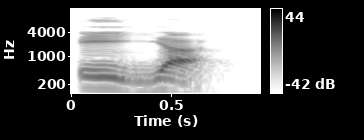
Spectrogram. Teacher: And there's a good reminder from last episode about that double L. We make it a y sound instead of a l sound.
